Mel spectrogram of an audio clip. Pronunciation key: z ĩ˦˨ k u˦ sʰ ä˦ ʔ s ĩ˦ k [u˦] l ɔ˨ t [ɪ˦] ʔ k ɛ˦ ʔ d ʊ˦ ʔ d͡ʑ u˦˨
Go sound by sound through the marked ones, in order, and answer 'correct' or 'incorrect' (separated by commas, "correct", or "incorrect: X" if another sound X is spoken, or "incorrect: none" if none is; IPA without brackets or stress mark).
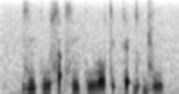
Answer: correct, correct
